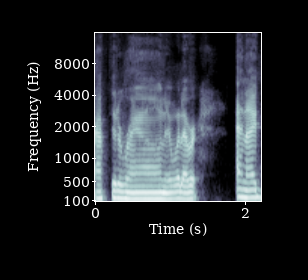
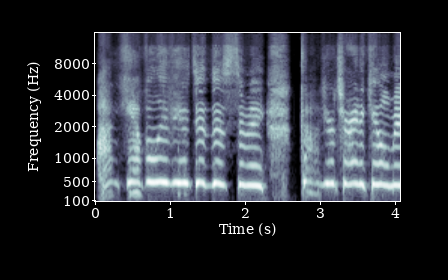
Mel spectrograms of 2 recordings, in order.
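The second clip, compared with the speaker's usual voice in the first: very high, wailing mock meltdown; hammed-up panicked wail; freaking out. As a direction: imitate a hysterical ex, squealing and near tears. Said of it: "he's freaking out".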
